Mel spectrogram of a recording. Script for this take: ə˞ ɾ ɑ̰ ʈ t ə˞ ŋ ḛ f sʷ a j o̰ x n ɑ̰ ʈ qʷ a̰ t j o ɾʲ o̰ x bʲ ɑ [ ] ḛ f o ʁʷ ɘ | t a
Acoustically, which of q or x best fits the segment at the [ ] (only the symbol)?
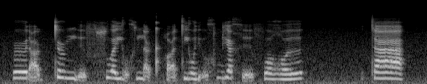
x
